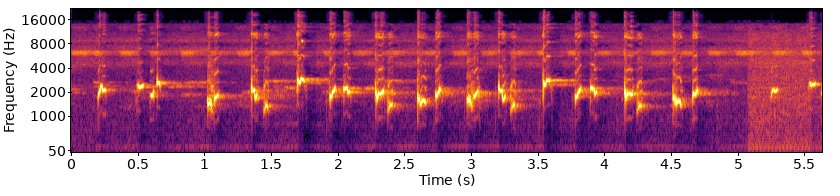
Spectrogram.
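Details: Yellow-vented bulbul in full fighting-style song with long rapid runs, used to lure birds into singing. Dense series of clear, bubbly, slurred whistles, each dipping or rising, about three per second, ending with a brief rustling noise.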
